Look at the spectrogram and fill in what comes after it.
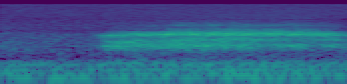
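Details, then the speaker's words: Metered-dose inhaler held upright and pressed on top during an inhalation therapy demonstration: soft hissing spray puff lasting over a second in a quiet room. "Ee caranya harus dia tegak lurus ya Jadi kita kamu harus tegak lurus l ya Nah seperti ini lalu habis itu tekan atasnya nah dia akan keluar seperti ini nafas"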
